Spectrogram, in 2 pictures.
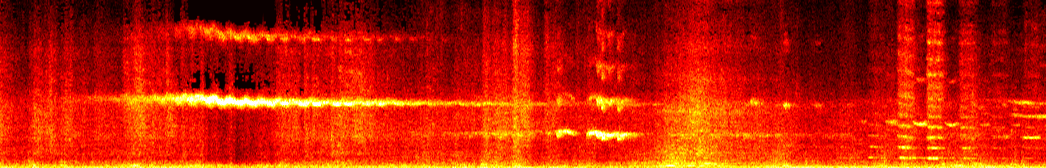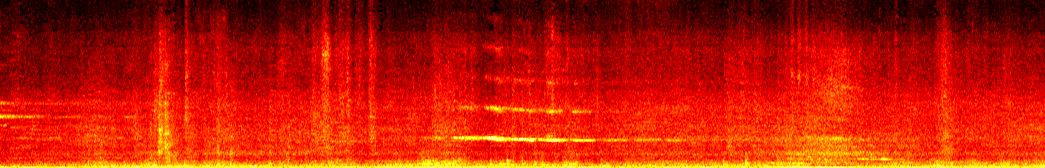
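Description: A freight train of hopper cars rumbling and clattering past close alongside on the next track, heard from a moving passenger train. Steel wheels squeal high several times: a long squeal about two seconds in, and shorter ones around nine and twenty-three seconds.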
